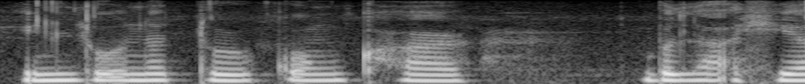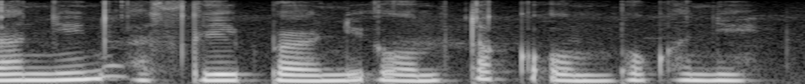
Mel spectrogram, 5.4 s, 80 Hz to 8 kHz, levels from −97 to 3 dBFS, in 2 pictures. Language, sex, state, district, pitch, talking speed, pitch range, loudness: Mizo, female, Mizoram, Aizawl, 215 Hz, 180 wpm, 210-220 Hz, -17 LUFS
